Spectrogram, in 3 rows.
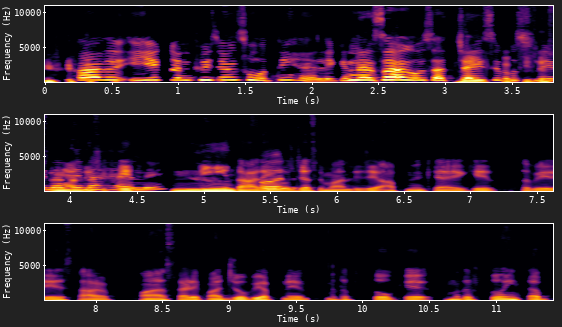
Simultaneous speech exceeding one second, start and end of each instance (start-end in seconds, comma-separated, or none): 3.1-4.5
